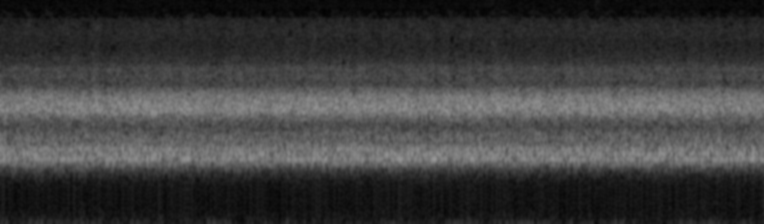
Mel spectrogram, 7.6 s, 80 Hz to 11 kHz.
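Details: At rice sowing time in 2021, frogs call in front of a house as an uninterrupted, bright and dense chorus, with a low murmur faintly underneath.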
